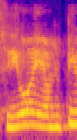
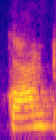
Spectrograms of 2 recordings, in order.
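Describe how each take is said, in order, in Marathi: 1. हे एक एक अक्षर करून म्हणतात. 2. हे एकच शब्द म्हणून म्हणतात. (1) "जास्त मोठं नाव आहे तर सीओएमटी म्हणा" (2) "कॉम्ट म्हणू नका प्लीज"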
